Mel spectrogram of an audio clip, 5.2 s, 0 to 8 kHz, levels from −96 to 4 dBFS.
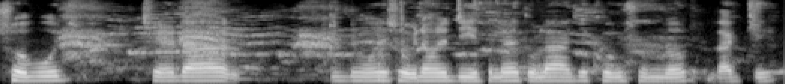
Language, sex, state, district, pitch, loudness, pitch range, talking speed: Bengali, male, West Bengal, Paschim Medinipur, 145 Hz, -18 LUFS, 140-150 Hz, 135 wpm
